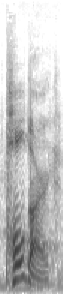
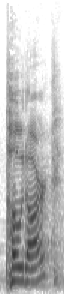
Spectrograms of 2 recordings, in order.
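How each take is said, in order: First: The word is said with an L sound. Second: The word is said without an L sound. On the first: The speaker calls it right. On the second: The speaker calls it wrong.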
